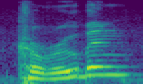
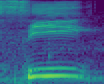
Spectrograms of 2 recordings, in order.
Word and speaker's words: Khruangbin: I think it's Kruban is how I say it. It's Khruangbin. I know it's a Korean word that I think it means airplane.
